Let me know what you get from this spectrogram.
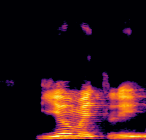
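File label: "geometri", Malay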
